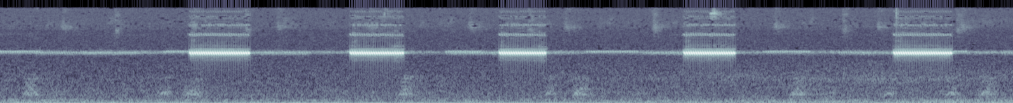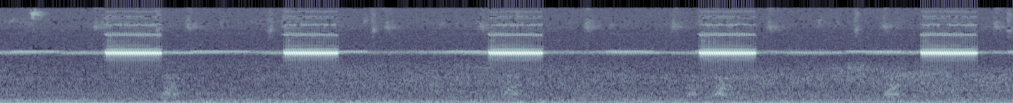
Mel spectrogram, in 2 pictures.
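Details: Cricket at night, giving loud, steady, high-pitched trills that last about half a second and repeat roughly every two seconds, with a faint continuous low hum underneath.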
